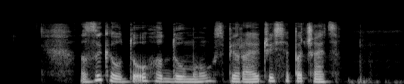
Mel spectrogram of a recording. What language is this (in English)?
Belarusian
